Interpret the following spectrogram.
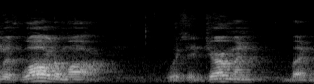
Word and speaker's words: Waldemar: There were ranchers and farmers, and his name was Waldemar, which is German, but we put a V in my name, but it's still pronounced Waldemar.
